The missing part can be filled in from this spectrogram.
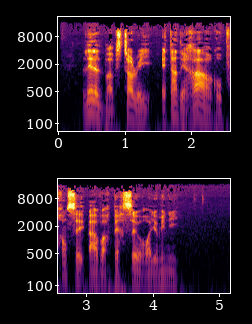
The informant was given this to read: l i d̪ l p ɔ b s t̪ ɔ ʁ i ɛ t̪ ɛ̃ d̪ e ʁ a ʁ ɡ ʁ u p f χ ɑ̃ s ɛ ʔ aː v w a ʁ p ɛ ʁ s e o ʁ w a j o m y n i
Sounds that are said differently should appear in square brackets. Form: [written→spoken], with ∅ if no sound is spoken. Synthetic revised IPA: l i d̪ l [p→b] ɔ b s t̪ ɔ ʁ i ɛ t̪ ɛ̃ d̪ e ʁ a ʁ ɡ ʁ u p f χ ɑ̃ s ɛ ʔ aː v w a ʁ p ɛ ʁ s e o ʁ w a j o m y n i

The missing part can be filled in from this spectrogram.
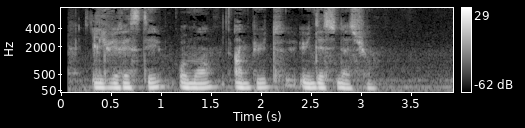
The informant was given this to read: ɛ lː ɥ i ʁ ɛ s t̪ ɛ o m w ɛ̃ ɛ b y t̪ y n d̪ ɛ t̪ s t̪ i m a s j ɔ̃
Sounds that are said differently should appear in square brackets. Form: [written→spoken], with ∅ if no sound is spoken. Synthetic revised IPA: [ɛ→i] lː ɥ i ʁ ɛ s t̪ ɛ o m w ɛ̃ [ɛ→ɛ̃] b y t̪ y n d̪ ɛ [t̪→∅] s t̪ i [m→n] a s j ɔ̃

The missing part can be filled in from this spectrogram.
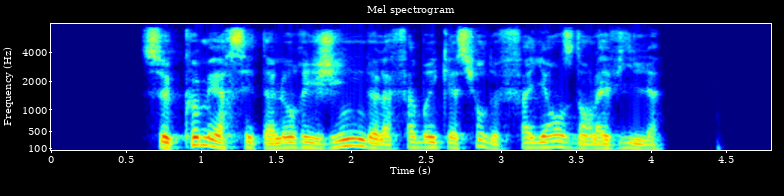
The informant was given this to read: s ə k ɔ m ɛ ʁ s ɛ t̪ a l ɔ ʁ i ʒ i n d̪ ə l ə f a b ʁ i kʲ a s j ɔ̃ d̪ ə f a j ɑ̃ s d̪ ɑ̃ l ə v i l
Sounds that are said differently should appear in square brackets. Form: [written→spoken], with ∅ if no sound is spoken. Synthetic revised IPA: s ə k ɔ m ɛ ʁ s ɛ t̪ a l ɔ ʁ i ʒ i n d̪ ə l [ə→a] f a b ʁ i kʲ a s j ɔ̃ d̪ ə f a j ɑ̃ s d̪ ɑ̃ l [ə→a] v i l

